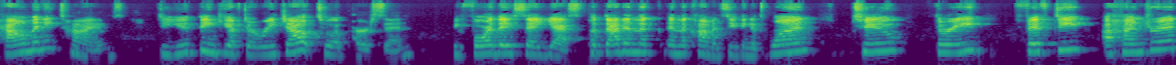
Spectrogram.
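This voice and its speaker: A woman projects a raised voice with a bright, sharp tone and high pitch. She talks at a fairly slow pace with lively intonation. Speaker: home staging business coach. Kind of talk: live-streamed business talk. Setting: live stream. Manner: deliberately slow.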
